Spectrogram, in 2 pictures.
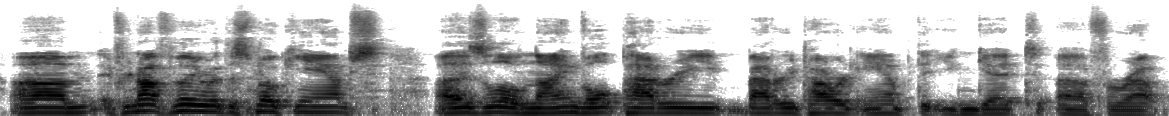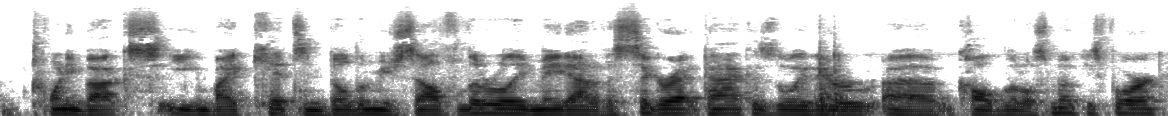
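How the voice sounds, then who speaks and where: A man with a medium-pitched voice gives an informal, unscripted demo of something he built at home. He thinks aloud, pausing and hedging as he goes, with a dry, self-mocking streak. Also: steady tone. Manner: self-deprecating, wry. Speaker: hobbyist guitarist demonstrating a homemade project. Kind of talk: casual unscripted demo vlog.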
